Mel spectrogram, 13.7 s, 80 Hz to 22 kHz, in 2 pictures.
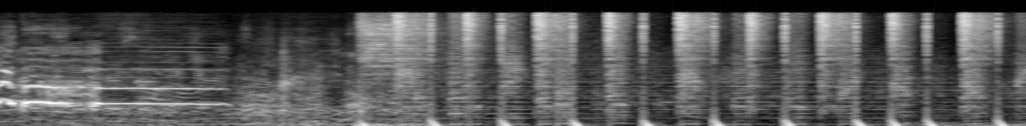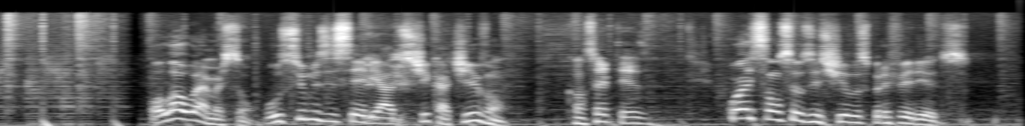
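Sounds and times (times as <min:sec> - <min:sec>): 
rooster crowing: 0:00.0 - 0:02.1
punchy rhythmic music beat: 0:02.4 - 0:12.6
speech: 0:07.9 - 0:13.4.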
